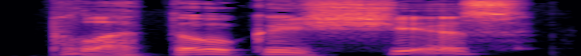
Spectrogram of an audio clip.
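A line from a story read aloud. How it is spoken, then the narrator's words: Almost plaintive. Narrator (Russian): голос Стефана звучал почти что жалобно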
